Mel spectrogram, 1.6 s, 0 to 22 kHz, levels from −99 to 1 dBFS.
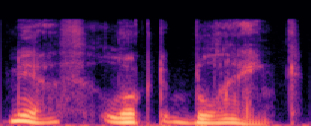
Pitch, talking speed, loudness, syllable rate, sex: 120 Hz, 115 wpm, -18 LUFS, 2.8 syllables/s, male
